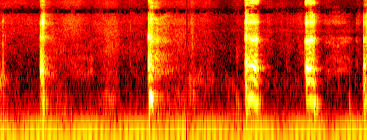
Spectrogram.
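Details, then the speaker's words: Young boy deliberately faking a cough to get medicine after denying headache, bellyache or sore throat: four brief, soft, forced cough sounds, a voluntary fake cough. "I think that's a fake cough. You're faking it."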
